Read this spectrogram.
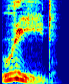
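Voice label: "reed", English, British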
